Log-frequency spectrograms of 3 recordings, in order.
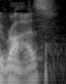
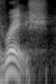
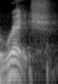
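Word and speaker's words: Ra's: whole thing but so it is arabic for the demon's head and the arabic pronunciation would be raz okay um but the creator went with the hebrew pronunciation which is reish so when this is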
